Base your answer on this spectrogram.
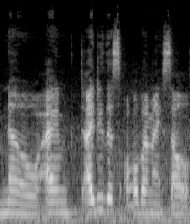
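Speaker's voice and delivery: plain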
